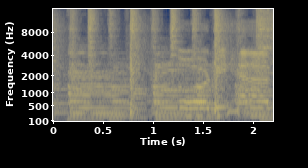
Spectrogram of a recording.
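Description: Live worship band playing a song, a woman singing the lead over guitars, with held, wavering sung notes.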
